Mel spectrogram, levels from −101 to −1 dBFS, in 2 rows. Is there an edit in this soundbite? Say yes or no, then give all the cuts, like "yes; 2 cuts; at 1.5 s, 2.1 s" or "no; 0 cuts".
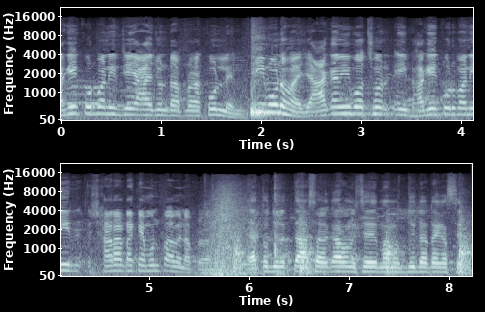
yes; 2 cuts; at 1.8 s, 5.7 s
